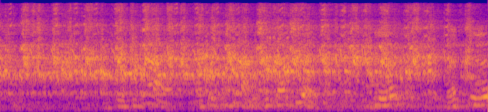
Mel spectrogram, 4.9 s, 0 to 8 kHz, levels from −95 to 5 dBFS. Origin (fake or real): real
